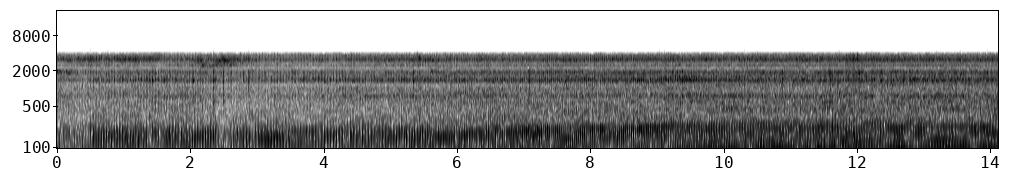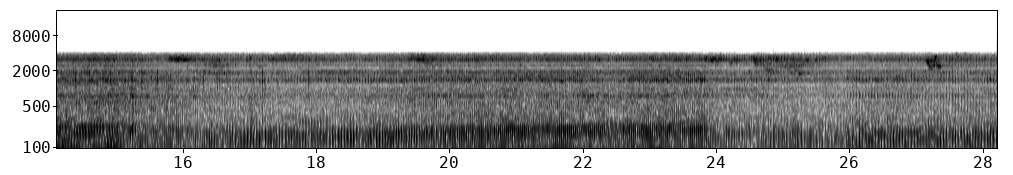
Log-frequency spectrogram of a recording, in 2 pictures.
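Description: Go-kart engines running at racing speed, the engine note shifting in pitch as the karts lap the track.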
